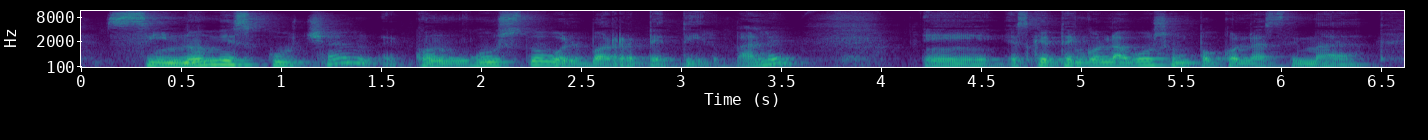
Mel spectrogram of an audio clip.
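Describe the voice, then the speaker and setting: Speaking at a fairly slow pace, a man uses a medium-pitched, somewhat breathy voice with a dark, mellow tone and lively intonation. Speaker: psychotherapist. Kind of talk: live talk answering audience questions. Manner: calm, explanatory.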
